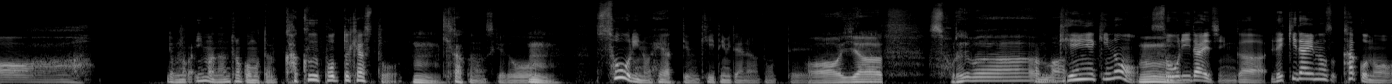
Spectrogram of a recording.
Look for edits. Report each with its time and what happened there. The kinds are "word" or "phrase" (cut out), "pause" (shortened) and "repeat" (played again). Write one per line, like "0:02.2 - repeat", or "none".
none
